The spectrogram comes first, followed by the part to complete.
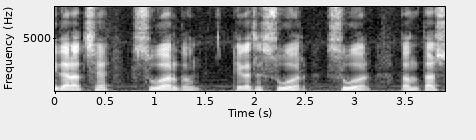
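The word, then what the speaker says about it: স্বর্গং: এটা হচ্ছে অন্তস্থব আর অন্তস্থের উচ্চারণ কার মত হয় উর মত হয় তাইলে উন এবং যে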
